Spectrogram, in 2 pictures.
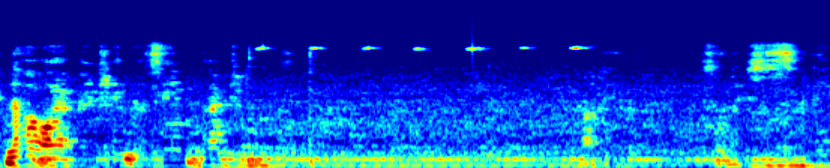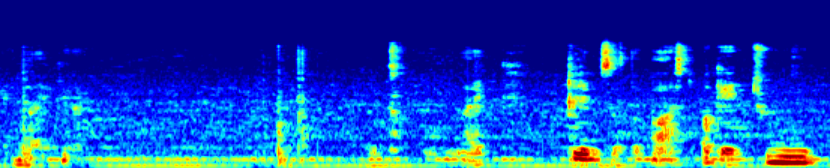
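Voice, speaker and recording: Mid-pitched and drowsy yet lively in intonation, this reaction host reads a visual novel aloud unhurriedly, pausing often to ramble. Background noise and game music fill the dull, lo-fi recording.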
